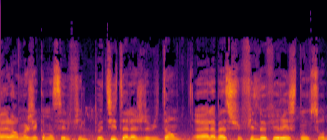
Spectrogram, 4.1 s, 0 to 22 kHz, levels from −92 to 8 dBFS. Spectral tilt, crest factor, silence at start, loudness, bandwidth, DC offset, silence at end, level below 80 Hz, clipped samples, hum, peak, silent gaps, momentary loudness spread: -3.5 dB/octave; 14 dB; 0 s; -16 LUFS; 16 kHz; under 0.1%; 0 s; -36 dBFS; under 0.1%; none; -2 dBFS; none; 6 LU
